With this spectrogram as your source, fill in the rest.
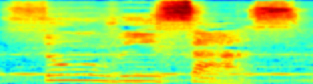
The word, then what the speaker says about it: Thurisaz: Pronunciation, Thurisaz. Letter sound, as in thorn.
